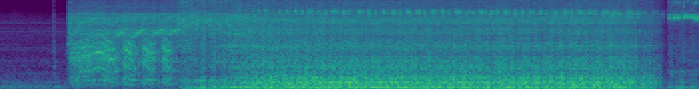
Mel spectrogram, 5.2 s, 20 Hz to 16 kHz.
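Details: 2009-2014 Dodge RAM 1500 5.7L HEMI V8: engine cranks and catches into a busy idle with a thin high squeal; re-seating the belt didn't help, fixed by replacing the serpentine belt and tensioner.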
